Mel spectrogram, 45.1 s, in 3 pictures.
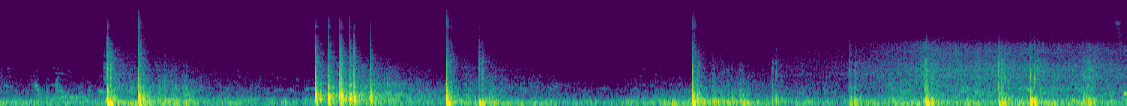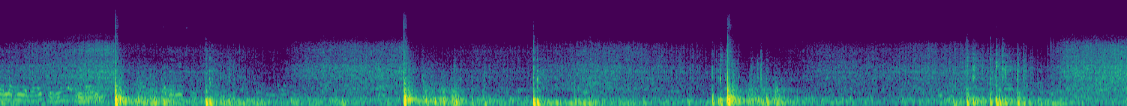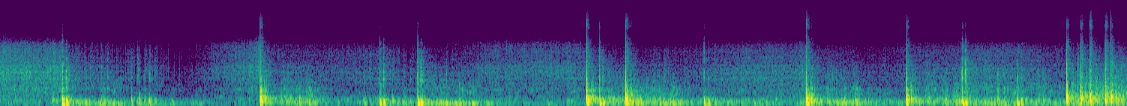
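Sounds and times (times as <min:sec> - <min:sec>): hissing crackle: 0:10.0 - 0:45.0.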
